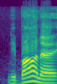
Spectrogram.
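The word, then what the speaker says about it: Nibbāna: of all biological beings nibana is the word it's our pronunciation of nirvana and so to be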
